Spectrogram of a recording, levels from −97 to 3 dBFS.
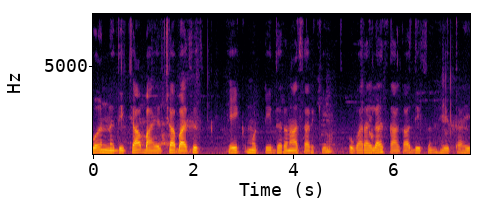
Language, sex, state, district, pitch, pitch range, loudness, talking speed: Marathi, male, Maharashtra, Nagpur, 120 Hz, 115-125 Hz, -21 LUFS, 105 wpm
